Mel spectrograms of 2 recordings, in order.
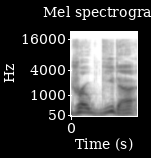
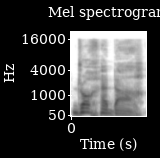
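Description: First: The name is said in the mangled, non-local way. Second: The name is said in the local Irish way. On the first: This is how a foreign series mispronounced it. The speaker calls it wrong. "Being pronounced Drogheda" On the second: This is how the name should be said. The speaker calls it right. "and not Drogheda"

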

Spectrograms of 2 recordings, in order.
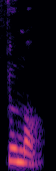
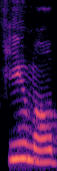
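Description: First: The name is said with an Italian pronunciation. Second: The name is said with an English pronunciation. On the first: "but in Italian, it's Fumo" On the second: "Most English people pronounce it Fumo"

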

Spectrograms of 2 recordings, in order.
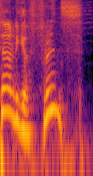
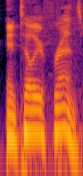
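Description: First: It is said in a put-on Russian accent. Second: It is said in his normal accent.

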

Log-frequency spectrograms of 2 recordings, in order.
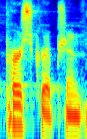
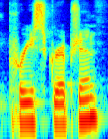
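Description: First: The word is pronounced in a common local way. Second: The word is pronounced just as it is spelled. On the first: This is how most people around there say it. The speaker calls it wrong. "Everybody says prescription, at least in Utah" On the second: This is the proper pronunciation. The speaker calls it right. "It's supposed to be prescription"

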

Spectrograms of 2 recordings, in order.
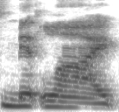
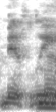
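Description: First: The name is pronounced the German way. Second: The name is pronounced the English way. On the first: The speaker calls it right. "It's Mitlead" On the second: The speaker calls it wrong. "not Mitlead. ... The way most people say it if they don't know German"

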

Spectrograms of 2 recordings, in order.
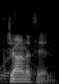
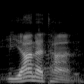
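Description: First: The name starts with a J sound. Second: The name starts with a Y sound. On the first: This is how people actually say the name. "I guess that is how you say his name is Jonathan" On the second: This is how the spelling suggests the name is said. "I would think it's Yonatan. Which sounds way more fun"

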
